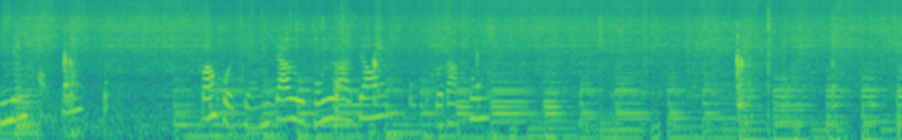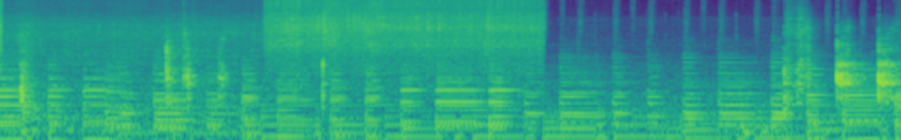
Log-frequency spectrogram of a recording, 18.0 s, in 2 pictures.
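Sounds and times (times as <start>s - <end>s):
food sizzling in a pan: 0.0s - 14.5s
background music: 1.7s - 18.0s
wooden spatula striking pan: 7.3s - 7.7s.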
